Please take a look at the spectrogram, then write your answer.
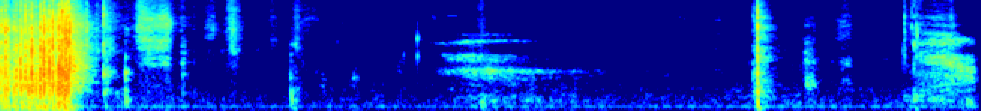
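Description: A deck of tarot cards is shuffled in one loud, quick riffling burst at the start, followed by a few soft card taps and flicks in an otherwise quiet room.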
